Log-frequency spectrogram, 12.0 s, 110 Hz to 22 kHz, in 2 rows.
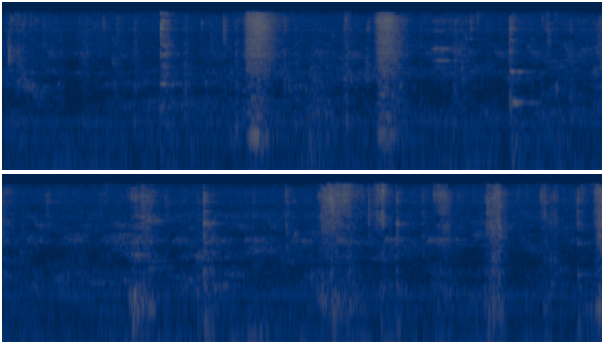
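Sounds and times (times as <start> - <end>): chopsticks clinking on bowls: 0.6 - 12.0
person eating and slurping: 2.3 - 3.0, 9.1 - 12.0.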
